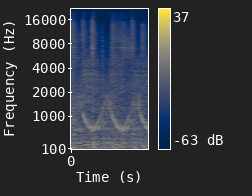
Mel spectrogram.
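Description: Ambulance siren wailing in steady rising and falling sweeps, loud and close, on its way to a pedestrian accident on Avenida Presidente Vargas near Cidade Nova station, with traffic rumbling underneath.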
